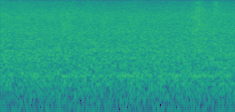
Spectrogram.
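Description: Steady, even hiss of room or recording background noise with a low hum underneath.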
